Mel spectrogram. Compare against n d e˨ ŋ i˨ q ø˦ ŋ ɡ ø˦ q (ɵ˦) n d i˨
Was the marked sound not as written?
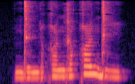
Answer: yes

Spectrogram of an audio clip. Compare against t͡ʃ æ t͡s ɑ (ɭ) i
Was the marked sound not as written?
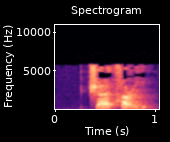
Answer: no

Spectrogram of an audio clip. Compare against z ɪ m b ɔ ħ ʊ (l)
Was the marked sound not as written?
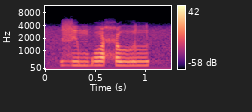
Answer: no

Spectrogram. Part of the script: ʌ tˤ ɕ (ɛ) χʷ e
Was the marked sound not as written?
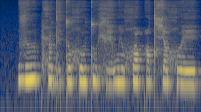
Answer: no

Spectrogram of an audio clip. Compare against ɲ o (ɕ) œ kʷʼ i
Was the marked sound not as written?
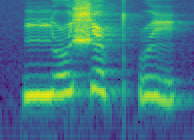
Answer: no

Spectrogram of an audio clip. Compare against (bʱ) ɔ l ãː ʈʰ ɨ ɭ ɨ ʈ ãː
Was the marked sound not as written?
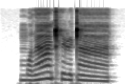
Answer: yes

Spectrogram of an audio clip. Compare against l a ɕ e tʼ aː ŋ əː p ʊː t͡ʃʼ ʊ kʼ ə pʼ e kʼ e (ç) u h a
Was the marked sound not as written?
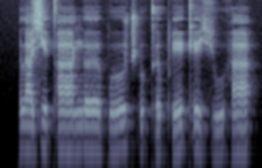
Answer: no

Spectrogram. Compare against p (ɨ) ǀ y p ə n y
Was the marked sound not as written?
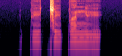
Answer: yes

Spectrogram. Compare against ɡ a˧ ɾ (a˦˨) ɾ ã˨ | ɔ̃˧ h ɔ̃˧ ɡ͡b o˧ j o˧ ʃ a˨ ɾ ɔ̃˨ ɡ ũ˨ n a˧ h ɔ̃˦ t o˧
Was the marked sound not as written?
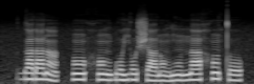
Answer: yes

